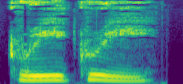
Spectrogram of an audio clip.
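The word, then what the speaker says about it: gris-gris: have already begun their work upon the world pronounced grigri griez grice is possibly the most recognizable physical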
